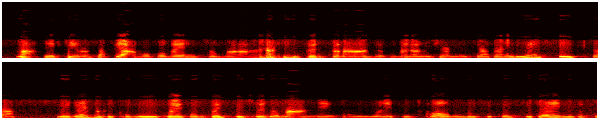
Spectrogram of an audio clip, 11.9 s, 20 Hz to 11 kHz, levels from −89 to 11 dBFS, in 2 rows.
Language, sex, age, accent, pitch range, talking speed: Italian, male, 40-59, native, 110-130 Hz, 140 wpm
